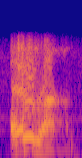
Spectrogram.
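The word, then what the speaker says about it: עולם: The Jews say Olam. They pronounce that oin R, they pronounce it as a O sound because of the nuka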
